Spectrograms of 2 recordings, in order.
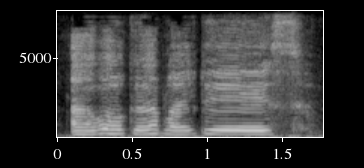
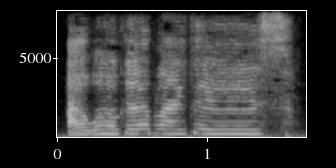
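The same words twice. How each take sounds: First: Sung, slow, high and fuller, belted a little; sung line, fuller. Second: Soft, slow, high sung line to herself. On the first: Singing it out again, fuller, as a brag. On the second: Singing softly to herself about waking up flawless. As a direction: sing it dreamily, slow and high. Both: Pretend.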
